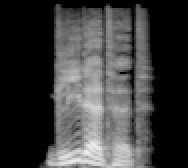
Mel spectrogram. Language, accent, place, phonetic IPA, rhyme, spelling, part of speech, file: German, Germany, Berlin, [ˈɡliːdɐtət], -iːdɐtət, gliedertet, verb, De-gliedertet.ogg
- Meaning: inflection of gliedern: 1. second-person plural preterite 2. second-person plural subjunctive II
